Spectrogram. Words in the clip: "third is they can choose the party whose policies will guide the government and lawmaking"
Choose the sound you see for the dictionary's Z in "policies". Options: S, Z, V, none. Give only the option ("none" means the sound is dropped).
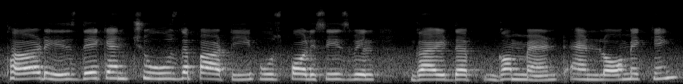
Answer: Z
